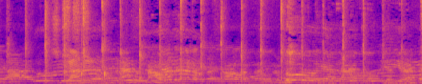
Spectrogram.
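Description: Several women singing a naming-ceremony cradle song together, voices overlapping unevenly, with scattered sharp hand claps throughout.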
